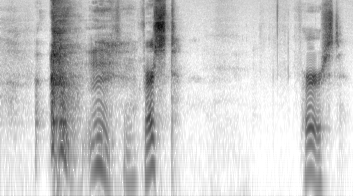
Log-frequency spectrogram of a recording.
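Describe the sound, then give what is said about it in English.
A loud cough comes in a few harsh voiced bursts, a longer fit followed by a short one and, after a quiet pause, a final cough. “First cough.”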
